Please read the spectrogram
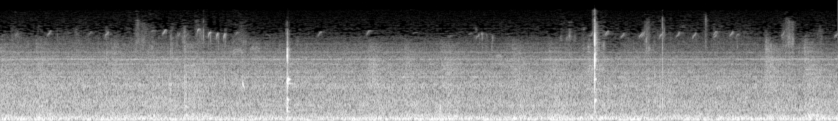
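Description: Norfolk Southern diesel locomotive approaching slowly at a distance, its engine a low steady rumble. Two sharp metallic clicks stand out, one a little over a third of the way in and one about three-quarters through, with small high chirps scattered over the top.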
